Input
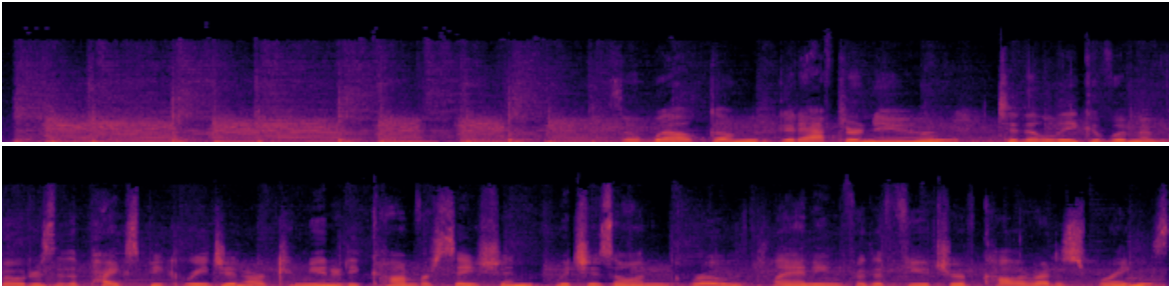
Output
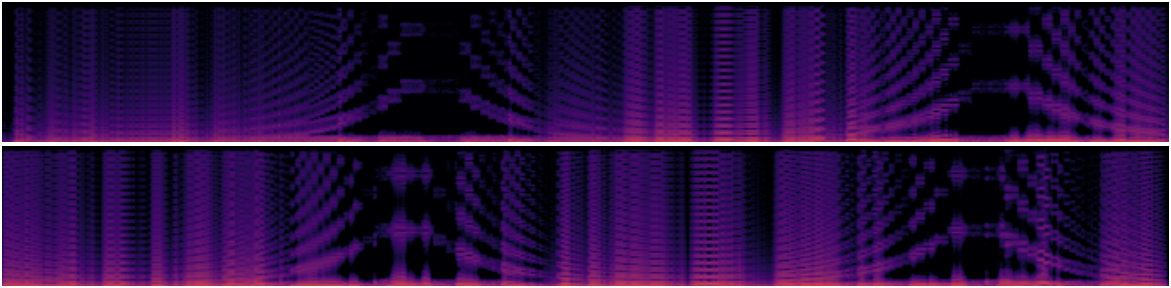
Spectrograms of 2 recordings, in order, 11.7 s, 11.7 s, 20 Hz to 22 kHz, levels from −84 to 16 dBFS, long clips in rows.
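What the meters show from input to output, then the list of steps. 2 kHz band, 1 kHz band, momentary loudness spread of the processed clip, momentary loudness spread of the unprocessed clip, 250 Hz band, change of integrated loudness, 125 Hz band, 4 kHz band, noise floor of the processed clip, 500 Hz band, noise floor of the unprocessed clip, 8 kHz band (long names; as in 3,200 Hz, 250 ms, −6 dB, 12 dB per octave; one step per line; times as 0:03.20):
−8.5 dB, −6.5 dB, 7 LU, 6 LU, −6.5 dB, −7.0 dB, −7.0 dB, −11.0 dB, −50 dBFS, −7.0 dB, −45 dBFS, −8.5 dB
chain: elliptic low-pass filter 880 Hz, stop band 40 dB
mains-hum notches 60/120/180/240/300/360/420/480/540/600 Hz
comb filter 5.2 ms, depth 61%
sample-and-hold swept by an LFO 23×, swing 160% 0.35 Hz
soft clipping −30 dBFS, distortion −9 dB
level −2 dB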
